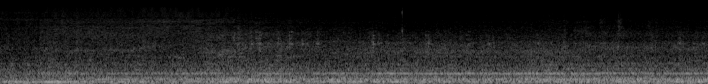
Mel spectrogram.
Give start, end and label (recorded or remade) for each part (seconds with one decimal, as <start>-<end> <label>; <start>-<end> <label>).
0.0-0.5 recorded; 0.5-1.7 remade; 1.7-2.3 recorded; 2.3-6.6 remade; 6.6-7.1 recorded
